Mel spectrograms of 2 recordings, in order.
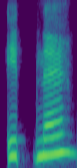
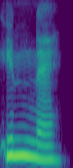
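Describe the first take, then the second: First: A t sound comes before the n. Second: An n sound replaces the t. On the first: The speaker calls it wrong. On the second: The speaker calls it right.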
